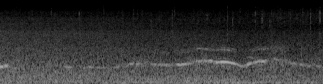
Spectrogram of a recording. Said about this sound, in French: La pluie va me faire déborder si ça continue.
